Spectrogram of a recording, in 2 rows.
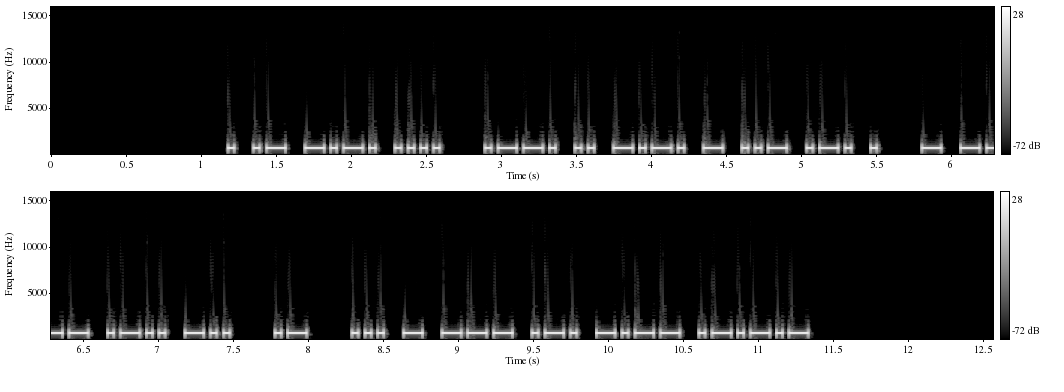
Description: Morse code, heard as a keyed tone, about 28 wpm, 700 Hz. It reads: EACH PICTURE TOLD A STORY.
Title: Sentences from Top 1000 Words - Review Part 1 - 28wpm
